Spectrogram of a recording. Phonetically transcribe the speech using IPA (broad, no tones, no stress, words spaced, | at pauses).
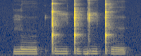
nu | ǃiːǃiɡi ǃʰɯ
